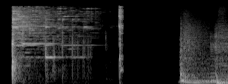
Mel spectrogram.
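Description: Shattering-glass sound effect: a sudden crash with high ringing, tinkling pieces that die away within about a second, followed by one short sharp hit. Music starts just before the end.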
